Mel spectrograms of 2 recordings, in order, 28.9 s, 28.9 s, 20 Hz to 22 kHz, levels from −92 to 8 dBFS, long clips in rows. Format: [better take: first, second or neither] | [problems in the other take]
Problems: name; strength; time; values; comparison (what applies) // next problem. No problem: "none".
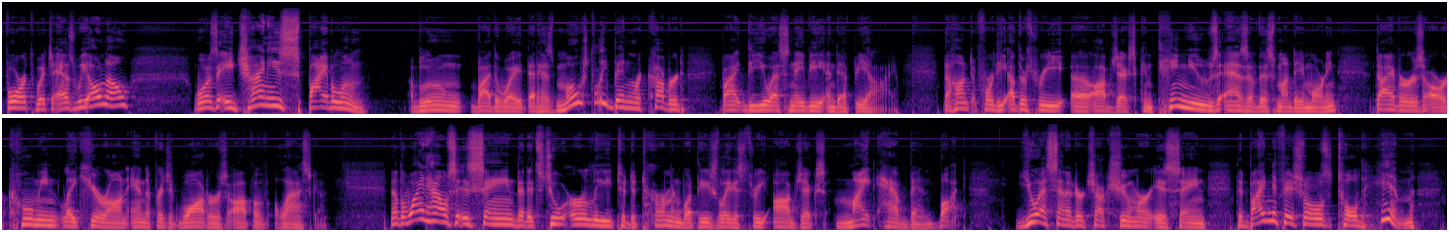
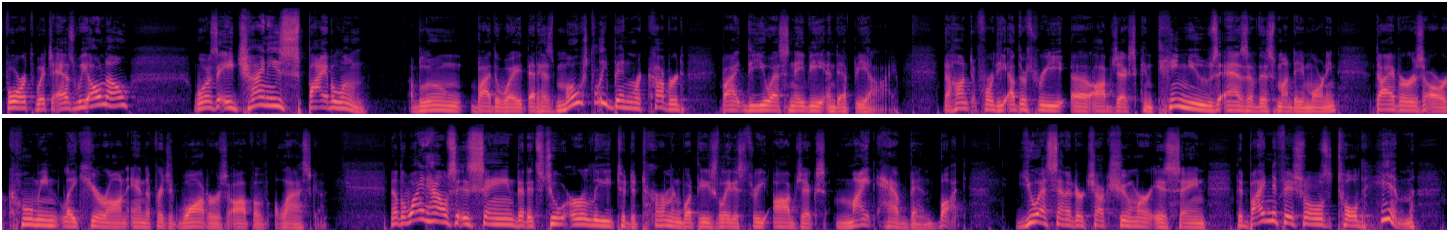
second | high-pitched whine; faint; throughout; 11 kHz, 30 dB below the speech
